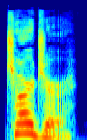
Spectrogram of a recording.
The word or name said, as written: charger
